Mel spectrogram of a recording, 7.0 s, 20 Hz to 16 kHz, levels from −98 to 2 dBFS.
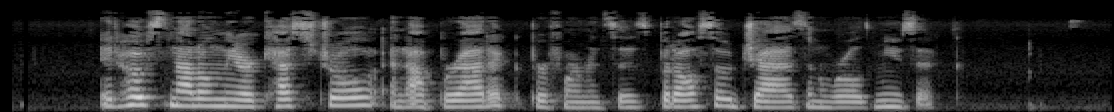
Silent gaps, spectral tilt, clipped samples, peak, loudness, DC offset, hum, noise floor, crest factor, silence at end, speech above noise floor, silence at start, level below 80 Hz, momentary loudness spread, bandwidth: none; -3 dB/octave; under 0.1%; -10 dBFS; -28 LUFS; under 0.1%; none; -63 dBFS; 20 dB; 1.15 s; 35 dB; 0.65 s; -84 dBFS; 10 LU; 11.5 kHz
